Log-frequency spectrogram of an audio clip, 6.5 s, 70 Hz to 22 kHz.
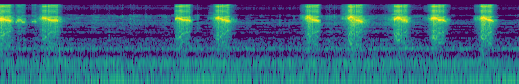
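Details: High, thin, slightly downslurred notes from bluebirds at the nest on day 8, about ten in six seconds, irregularly spaced and sometimes paired, over a quiet low hum.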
